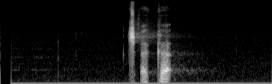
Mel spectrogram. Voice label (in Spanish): "hacha", chuj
